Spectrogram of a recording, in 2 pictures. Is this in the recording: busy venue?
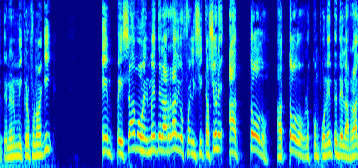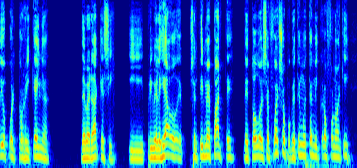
no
